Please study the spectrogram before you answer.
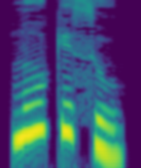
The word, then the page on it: ಮೊಗಸು: Kannada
